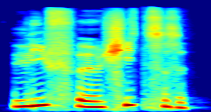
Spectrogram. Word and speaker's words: Lifshitz: Alors, cette année, la carte blanche, c'est à Sébastien Lifshitz, c'est ça? Lifshitz. – Qu'est-ce que tu me racontes? – Lifshitz. – Pourtant, c'est pas anglais, là.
